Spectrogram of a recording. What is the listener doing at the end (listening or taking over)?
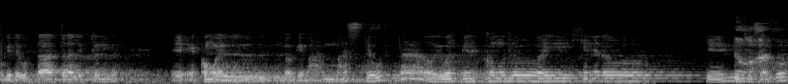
taking over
